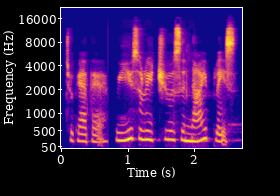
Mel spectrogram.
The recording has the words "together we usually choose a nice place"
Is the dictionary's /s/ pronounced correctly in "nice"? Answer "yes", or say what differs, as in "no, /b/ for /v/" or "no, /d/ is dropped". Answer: no, /s/ is dropped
